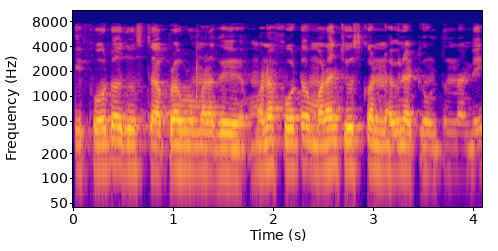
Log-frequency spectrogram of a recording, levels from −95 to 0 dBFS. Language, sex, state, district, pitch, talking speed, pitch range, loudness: Telugu, male, Telangana, Karimnagar, 130 Hz, 145 wpm, 120-135 Hz, -16 LUFS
